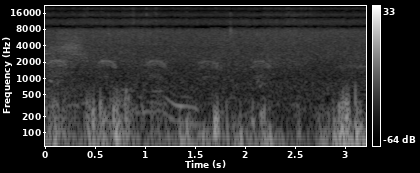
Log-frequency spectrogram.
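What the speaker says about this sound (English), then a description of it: "Look at the lot of bird," A flock of pigeons or doves at a lake on a windy spring morning. Soft coos come over steady wind and rustling, fairly faint, with a voice talking quietly in the background.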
